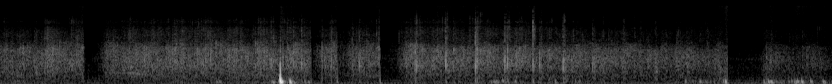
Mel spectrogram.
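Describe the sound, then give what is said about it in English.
A crowd at a Delray Church service claps steadily to welcome a guest speaker up, a dense, sustained wash of applause lasting several seconds, with a brief dip partway through and a sharp thump near the middle. “That said, let us encourage and edify our brother with a big round of applause to welcome him up here.”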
